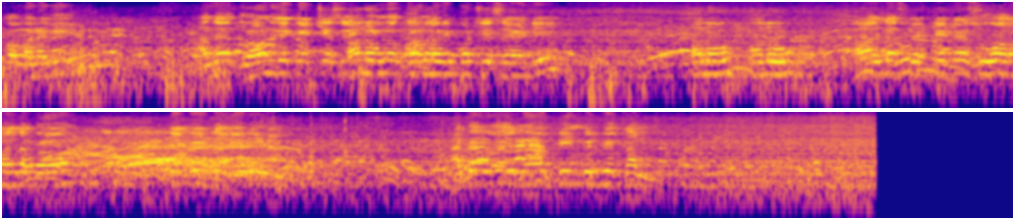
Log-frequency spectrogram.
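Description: A crowd of men cheers and shouts loudly, close by.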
